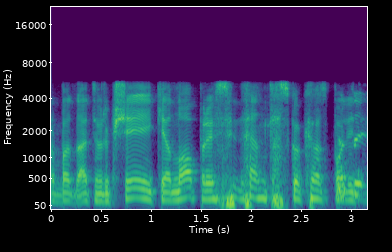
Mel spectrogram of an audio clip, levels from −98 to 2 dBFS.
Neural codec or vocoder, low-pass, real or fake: none; 5.4 kHz; real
